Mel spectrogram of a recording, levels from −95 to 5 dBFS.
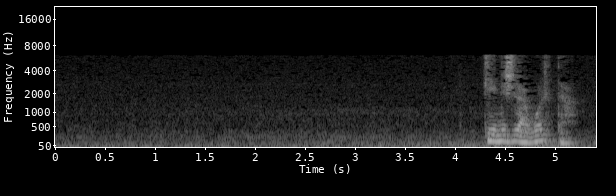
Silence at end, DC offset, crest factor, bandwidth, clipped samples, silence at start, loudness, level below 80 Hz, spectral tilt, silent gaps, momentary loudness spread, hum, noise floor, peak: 0.05 s; under 0.1%; 22 dB; 6.4 kHz; under 0.1%; 0 s; -36 LUFS; -58 dBFS; -4.5 dB/octave; none; 28 LU; none; -59 dBFS; -20 dBFS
